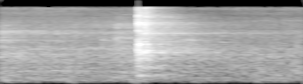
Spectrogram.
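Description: Metal weight plates clank as a barbell is set down.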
